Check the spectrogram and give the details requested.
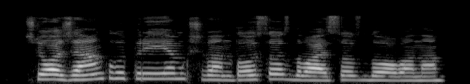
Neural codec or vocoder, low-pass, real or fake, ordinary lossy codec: none; 9.9 kHz; real; AAC, 48 kbps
